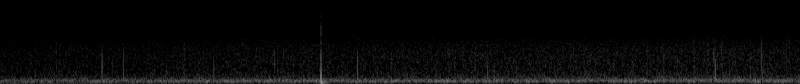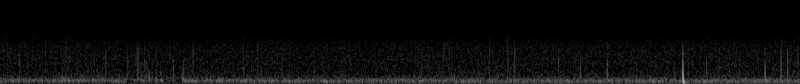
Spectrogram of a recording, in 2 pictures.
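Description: Faint steady hum and hiss of an old film soundtrack with no live game sound, broken by two single clicks, one about three seconds in and one near the end.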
